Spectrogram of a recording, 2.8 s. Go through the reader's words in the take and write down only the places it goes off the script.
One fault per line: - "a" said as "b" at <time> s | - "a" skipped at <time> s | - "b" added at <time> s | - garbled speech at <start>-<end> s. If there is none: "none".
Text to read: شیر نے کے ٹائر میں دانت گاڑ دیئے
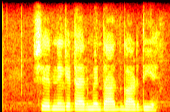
none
